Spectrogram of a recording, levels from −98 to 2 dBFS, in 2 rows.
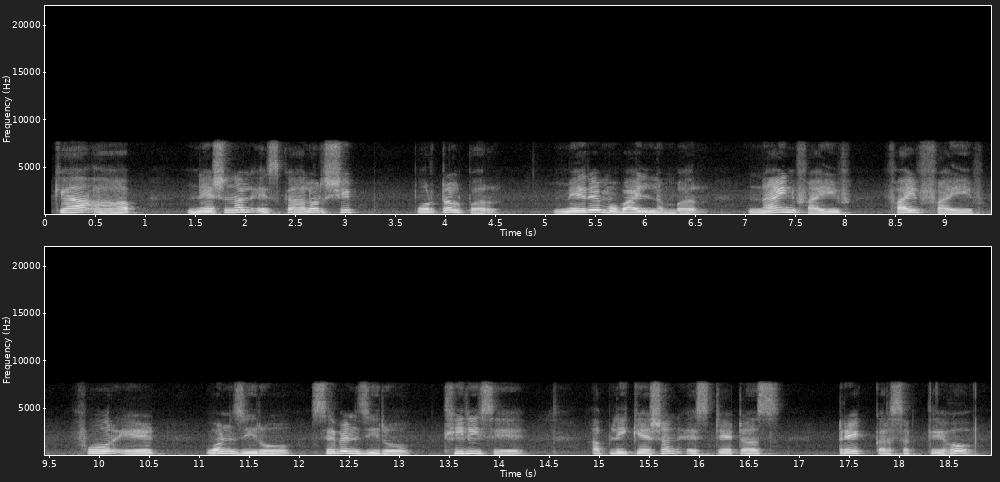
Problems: constant background noise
